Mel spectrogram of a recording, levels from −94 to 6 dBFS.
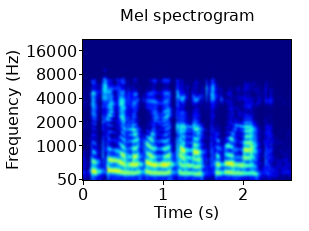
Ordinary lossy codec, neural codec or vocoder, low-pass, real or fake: Opus, 16 kbps; none; 7.2 kHz; real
